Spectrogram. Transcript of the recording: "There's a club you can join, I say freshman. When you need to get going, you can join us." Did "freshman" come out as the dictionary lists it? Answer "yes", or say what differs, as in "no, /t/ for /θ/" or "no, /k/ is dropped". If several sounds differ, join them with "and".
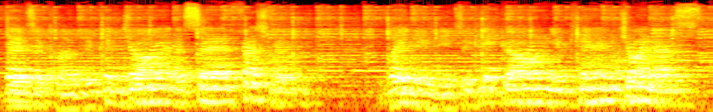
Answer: no, /ɹ/ is dropped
